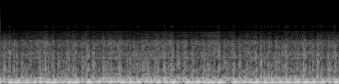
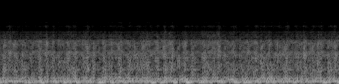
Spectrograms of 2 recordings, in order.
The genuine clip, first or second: first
